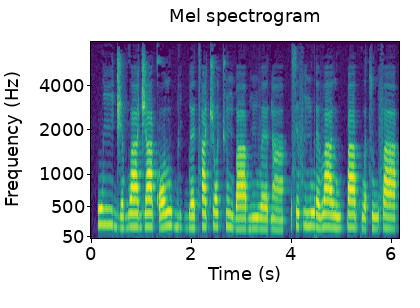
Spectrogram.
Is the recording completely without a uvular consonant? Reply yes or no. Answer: yes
